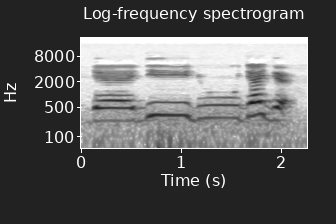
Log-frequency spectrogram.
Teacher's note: Nah itu keluar dari kedua bibir. Kemudian huruf jim itu tengah lidah bertemu dengan langit-langit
